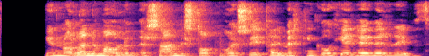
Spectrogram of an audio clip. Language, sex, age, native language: Icelandic, female, 60-69, Icelandic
